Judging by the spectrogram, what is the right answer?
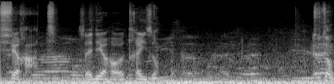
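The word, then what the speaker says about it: Verrat: r a ok ok prononciation allemande c'est ferat ça dire trahison tout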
